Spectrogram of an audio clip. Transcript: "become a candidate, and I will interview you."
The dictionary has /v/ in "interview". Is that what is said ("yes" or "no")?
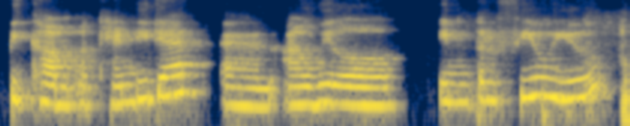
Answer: no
